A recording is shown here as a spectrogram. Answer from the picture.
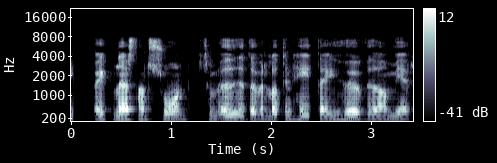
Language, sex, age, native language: Icelandic, male, 40-49, Icelandic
